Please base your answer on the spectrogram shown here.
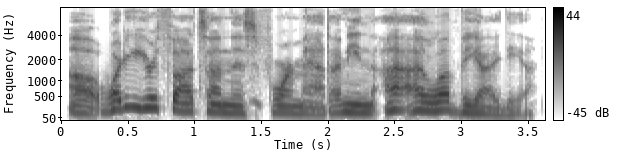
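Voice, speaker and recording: A man hosts a podcast, interviewing conversationally and adding his own asides. His voice is a little high, sing-song and a little mellow at normal speed, captured dry with clean studio sound.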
